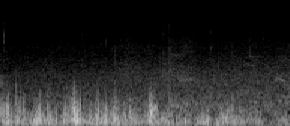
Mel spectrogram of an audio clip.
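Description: Wind buffeting the camera microphone in uneven low rumbling gusts, with two stronger gusts in the middle.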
